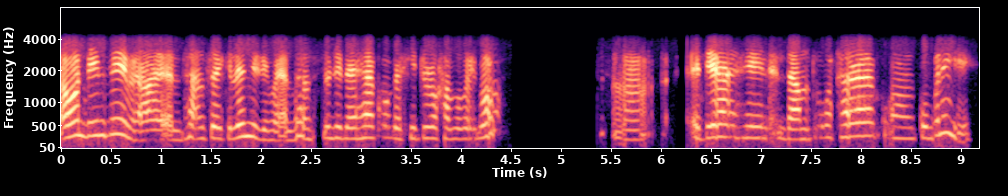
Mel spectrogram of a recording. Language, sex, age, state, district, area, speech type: Assamese, female, 30-45, Assam, Majuli, urban, conversation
